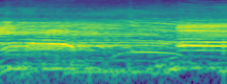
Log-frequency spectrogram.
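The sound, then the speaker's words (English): Sheep in their pens bleat loudly and continuously in the morning, several overlapping wavering cries, with a noisy crowd of animals filling the space and no talking. “The next morning, things were erupting in the sheep pens.”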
